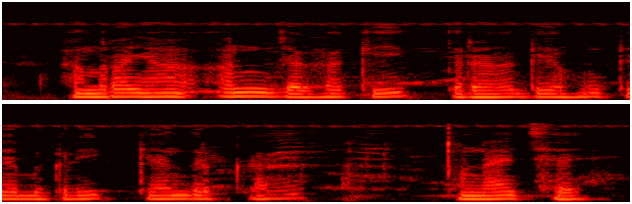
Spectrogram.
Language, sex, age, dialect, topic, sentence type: Maithili, male, 18-24, Angika, agriculture, question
